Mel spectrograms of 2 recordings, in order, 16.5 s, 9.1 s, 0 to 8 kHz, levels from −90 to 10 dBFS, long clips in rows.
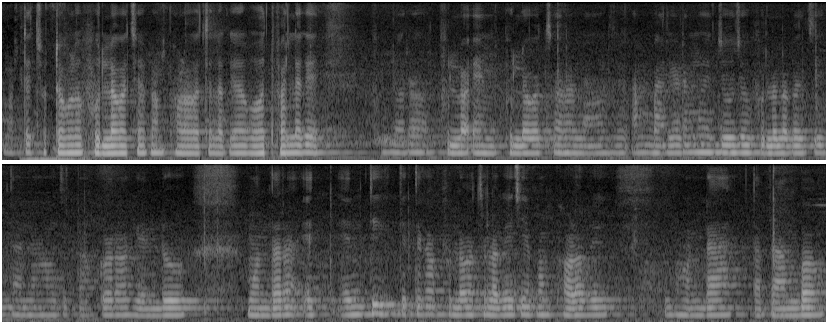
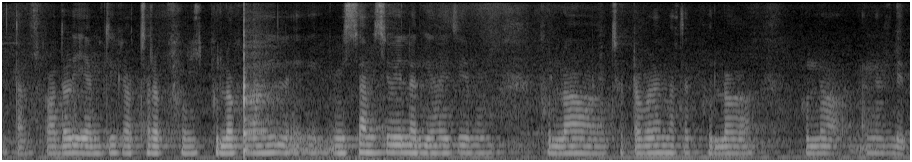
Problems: constant background noise, continuous background conversations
